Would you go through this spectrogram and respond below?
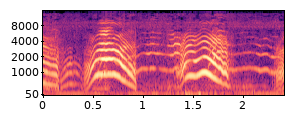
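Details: Misty's newborn puppies cry out: two long, loud, arched whines that swell upward and then slide down, with a shorter squeak at the start and end of the stretch.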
